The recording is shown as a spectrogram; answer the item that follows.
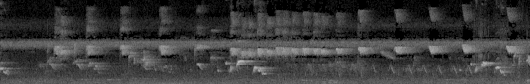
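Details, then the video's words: Red-whiskered bulbul (Pycnonotus jocosus) in a garden giving short, bright chirping notes in quick bursts over a steady high insect drone; the recording also shows parents calling a chick through the garden into a bush to roost. "Red-whiskered Bulbul"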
